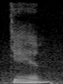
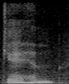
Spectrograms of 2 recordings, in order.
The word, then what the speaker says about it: gehen: So in the word like gehen, which means to go, the H is silent because it's in between two vowels. You don't pronounce it's not gehen, it's gehen.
